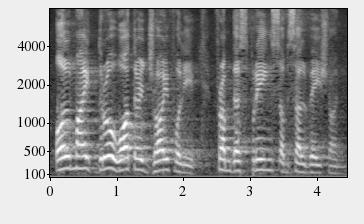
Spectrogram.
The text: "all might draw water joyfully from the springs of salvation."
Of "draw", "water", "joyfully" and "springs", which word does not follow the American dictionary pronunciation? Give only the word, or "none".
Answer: springs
